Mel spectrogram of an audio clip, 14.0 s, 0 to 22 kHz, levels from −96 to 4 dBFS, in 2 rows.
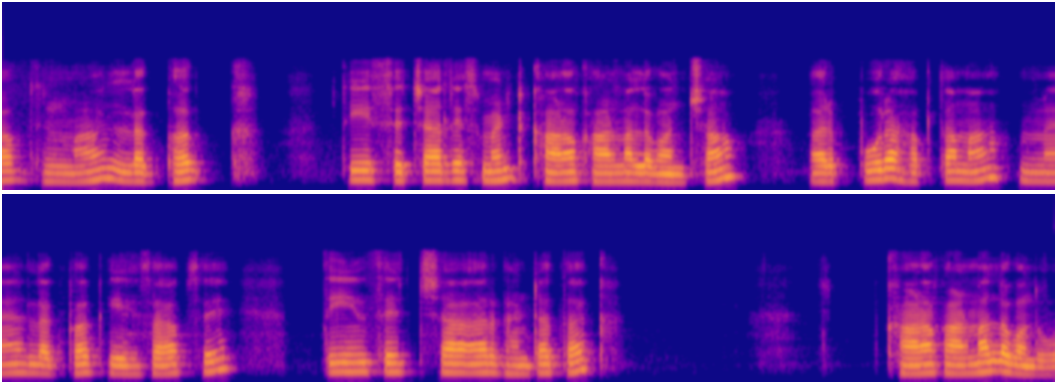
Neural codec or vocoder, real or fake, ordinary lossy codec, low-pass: none; real; none; 7.2 kHz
